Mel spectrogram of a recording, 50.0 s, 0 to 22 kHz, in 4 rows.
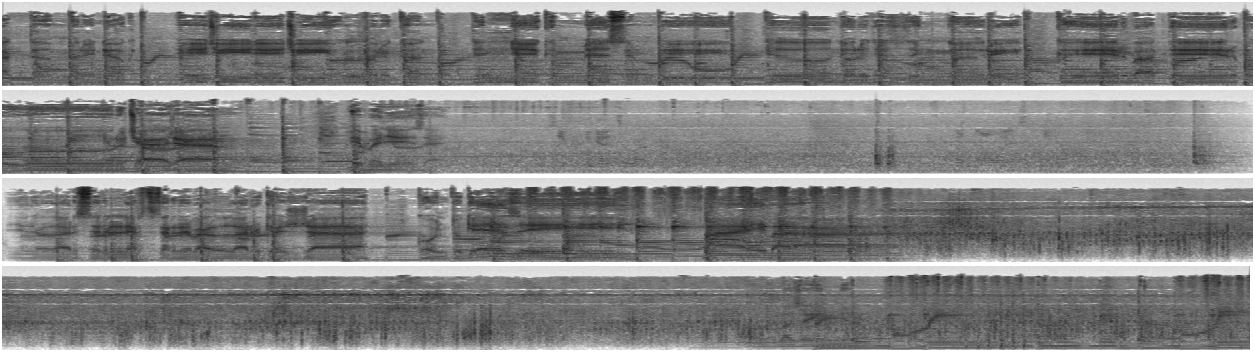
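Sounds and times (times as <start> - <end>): distant voices: 0.0 - 24.1, 25.1 - 50.0
train rumbling at platform: 0.0 - 50.0
wind rushing over microphone: 30.3 - 50.0
train rattling and clatter: 33.7 - 45.6.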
